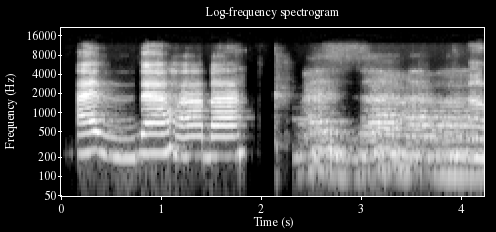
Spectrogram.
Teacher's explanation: Kalau nak bunyi lam tu jadi susah. Jadi tak bunyikan lam Masuk terus pada zal. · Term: alif lam syamsiah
